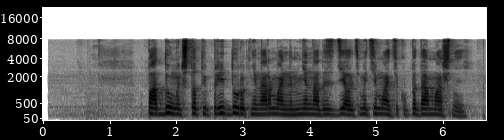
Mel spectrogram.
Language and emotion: Russian, angry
